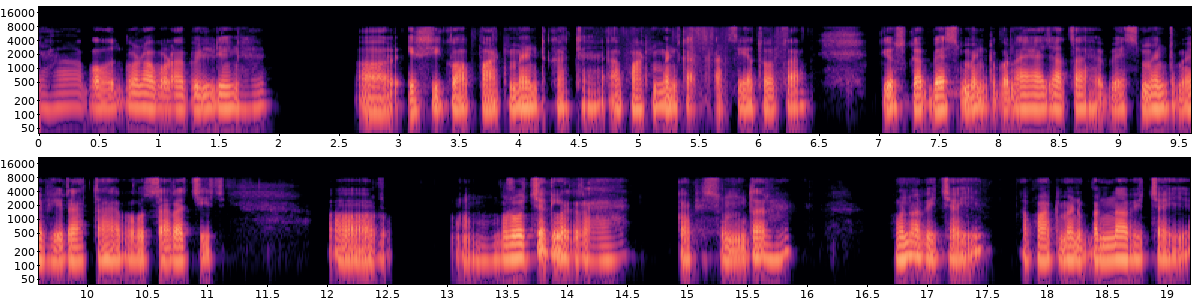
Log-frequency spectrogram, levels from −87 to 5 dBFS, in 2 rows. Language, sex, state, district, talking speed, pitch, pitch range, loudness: Hindi, male, Bihar, Lakhisarai, 155 wpm, 140 Hz, 130-145 Hz, -22 LUFS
